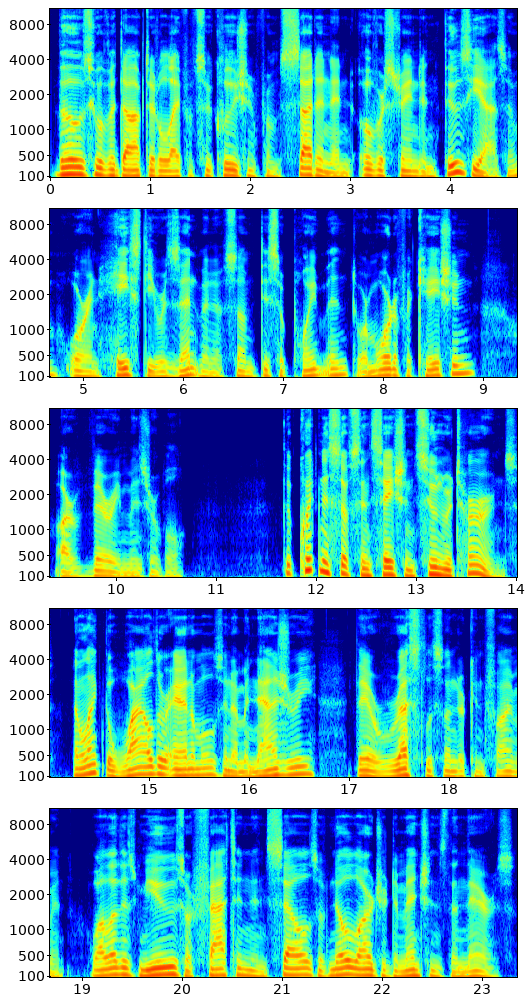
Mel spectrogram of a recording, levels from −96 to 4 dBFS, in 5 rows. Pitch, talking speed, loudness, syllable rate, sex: 110 Hz, 145 wpm, -20 LUFS, 5.0 syllables/s, male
